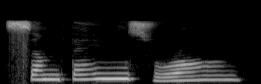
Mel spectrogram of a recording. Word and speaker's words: something's wrong: NG っていうのはグと発音したいので、 but something's wrong となります。 but something's ってやらないと。大体日本人の人だとグスウォングとなってる場合が多いんだけども、グを言わずに something's wrong で、 Z は必ずずっと発音してください。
